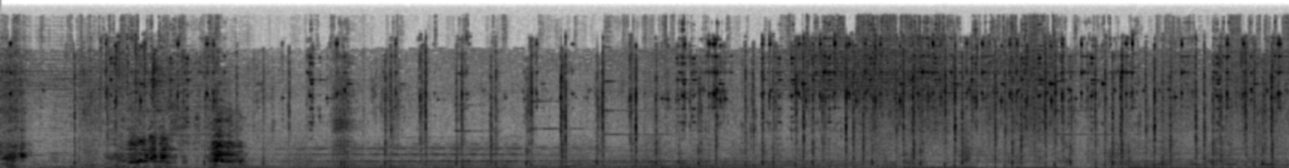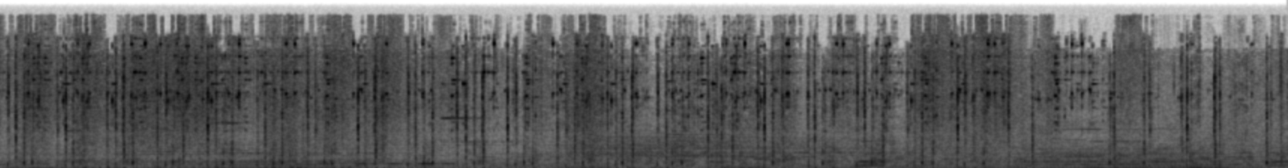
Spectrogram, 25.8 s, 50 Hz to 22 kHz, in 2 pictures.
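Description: A horse gallops in The Witcher 3 with steady, rhythmic hoofbeats over a long stretch, joined by an occasional whinny and layered over a continuous low musical score.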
